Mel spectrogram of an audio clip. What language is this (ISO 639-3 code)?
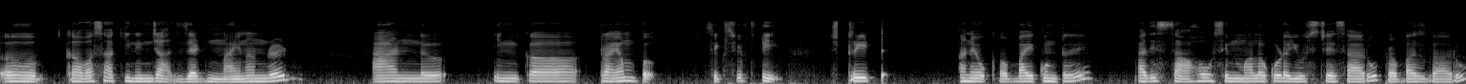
tel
